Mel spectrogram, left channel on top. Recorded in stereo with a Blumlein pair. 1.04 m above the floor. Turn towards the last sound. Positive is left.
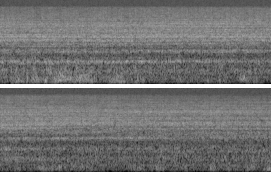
No sound to turn to.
